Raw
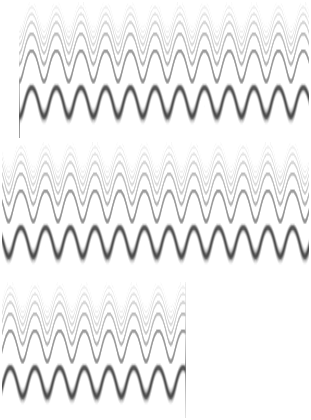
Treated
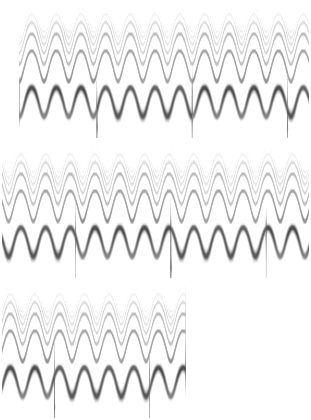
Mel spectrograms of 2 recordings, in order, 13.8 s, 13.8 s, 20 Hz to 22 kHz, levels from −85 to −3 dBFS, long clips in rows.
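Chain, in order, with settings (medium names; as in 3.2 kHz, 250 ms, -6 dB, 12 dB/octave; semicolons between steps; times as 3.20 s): LFO high-pass square 0.35 Hz 360–1500 Hz; dynamic bell 8.4 kHz, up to +6 dB, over -51 dBFS, Q 1.3; trim -5 dB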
